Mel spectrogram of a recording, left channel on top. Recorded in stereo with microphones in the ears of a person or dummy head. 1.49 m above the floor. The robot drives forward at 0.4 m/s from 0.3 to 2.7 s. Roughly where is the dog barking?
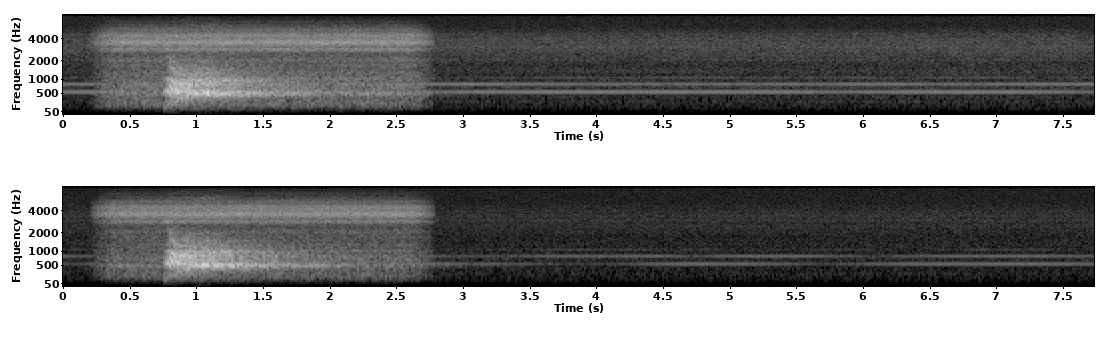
Centre.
